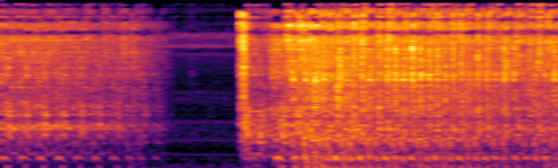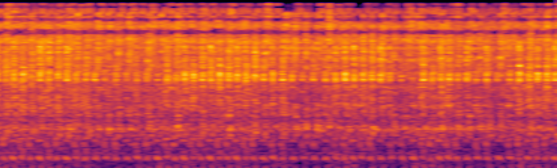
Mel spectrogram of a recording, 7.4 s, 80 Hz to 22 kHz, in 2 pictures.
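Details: 1986 John Deere 330 diesel garden tractor, long abandoned, fuel lines bled, glow plugs removed: engine turns over, goes quiet briefly, then catches and settles into a rough chugging idle that keeps running.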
